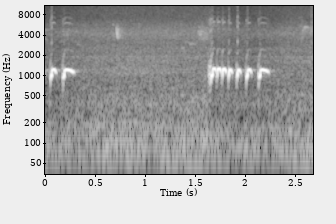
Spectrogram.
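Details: Backyard Zebra dove in a jackfruit tree, used to lure wild doves into a trap, gives a brief two-note coo, then a fuller rolling phrase of about six quick pulsed notes.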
